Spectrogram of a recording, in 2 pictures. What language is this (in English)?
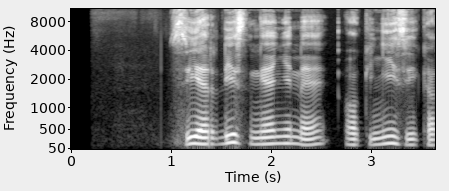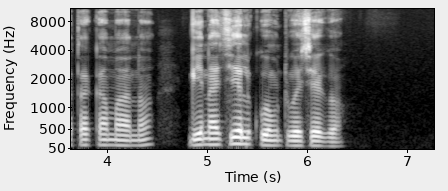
Luo (Kenya and Tanzania)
